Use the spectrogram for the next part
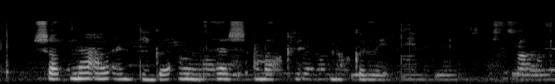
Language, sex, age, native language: Icelandic, female, 12, Icelandic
